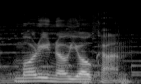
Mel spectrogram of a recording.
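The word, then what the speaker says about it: もりのようかん: Forest Manor are homophones both are said mari no yokan by the way apologies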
